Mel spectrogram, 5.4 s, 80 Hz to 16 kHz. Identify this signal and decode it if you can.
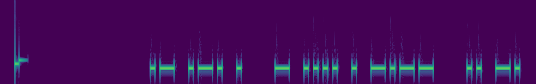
Morse code, heard as a keyed tone, about 25 wpm, 700 Hz. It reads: ARE THEY IN
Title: Sentences from Top 1000 Words - Review Part 5 - 25wpm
